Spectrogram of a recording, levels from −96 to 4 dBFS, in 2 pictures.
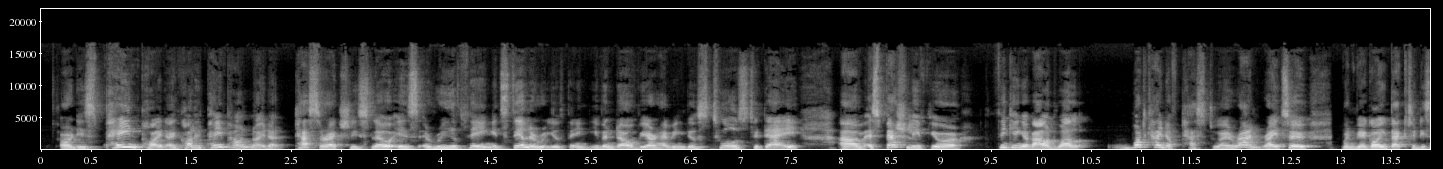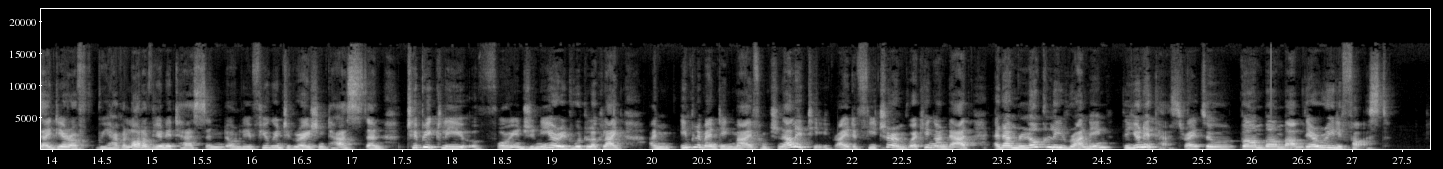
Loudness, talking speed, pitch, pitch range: -18 LUFS, 225 wpm, 230 Hz, 210-275 Hz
